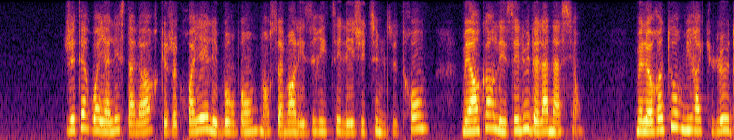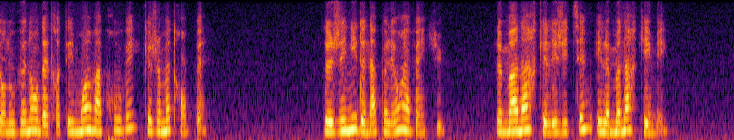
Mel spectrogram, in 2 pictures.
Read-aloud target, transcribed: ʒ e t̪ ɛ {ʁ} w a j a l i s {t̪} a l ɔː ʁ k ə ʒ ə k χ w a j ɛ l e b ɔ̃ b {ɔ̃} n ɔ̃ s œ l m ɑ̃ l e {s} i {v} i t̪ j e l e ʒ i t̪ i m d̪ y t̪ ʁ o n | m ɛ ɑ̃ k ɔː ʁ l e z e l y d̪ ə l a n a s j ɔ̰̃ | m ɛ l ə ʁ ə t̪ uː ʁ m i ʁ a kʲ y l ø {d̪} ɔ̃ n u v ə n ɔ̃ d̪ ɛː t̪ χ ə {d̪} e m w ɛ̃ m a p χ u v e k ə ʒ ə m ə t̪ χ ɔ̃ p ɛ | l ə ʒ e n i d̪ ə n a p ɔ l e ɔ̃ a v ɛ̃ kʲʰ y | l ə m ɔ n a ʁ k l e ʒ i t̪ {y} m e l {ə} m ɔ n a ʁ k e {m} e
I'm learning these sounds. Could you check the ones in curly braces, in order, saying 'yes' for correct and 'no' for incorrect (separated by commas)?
yes, yes, yes, no, no, yes, no, no, yes, yes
